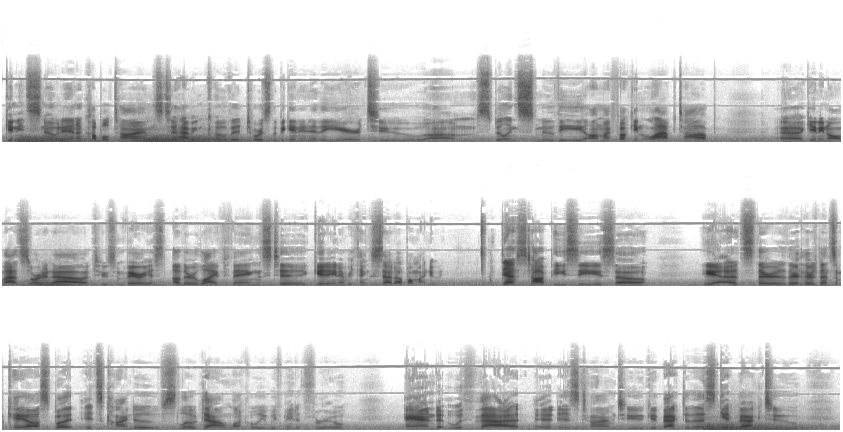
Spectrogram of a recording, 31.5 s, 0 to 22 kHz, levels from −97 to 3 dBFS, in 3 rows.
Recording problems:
thin; very; fading below 650 Hz
garbled, watery; slightly
wind noise on the microphone; occasional gusts; 15 dB below the speech
high-pitched whine; faint; throughout; 10 kHz, 30 dB below the speech

